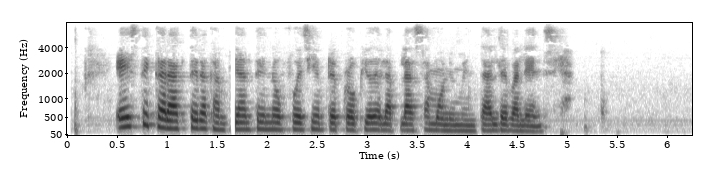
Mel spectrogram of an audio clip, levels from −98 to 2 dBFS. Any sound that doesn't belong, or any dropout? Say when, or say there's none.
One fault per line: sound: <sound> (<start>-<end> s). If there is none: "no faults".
sound: dropout (1.6-1.7 s)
